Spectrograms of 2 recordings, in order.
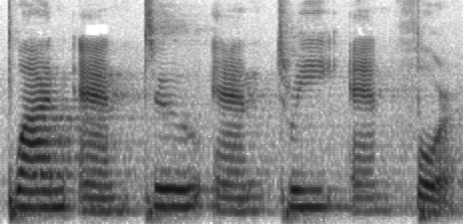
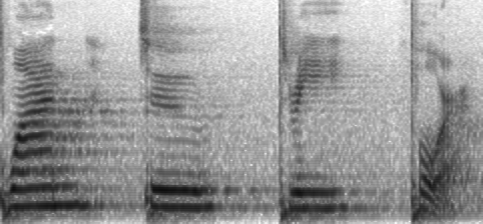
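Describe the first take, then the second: First: Slow, with numbers on the beat and "and" squeezed in; "one and two and three and four" with one, two, three and four stressed and "and" short and weak; rhythmic beat demo. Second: "one, two, three, four" each number stressed as a steady beat; counting on the beat. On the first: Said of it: "So see the beat, the beats are still four". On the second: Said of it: "the stressed syllable will be on the beat". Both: Shown as a demonstration.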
